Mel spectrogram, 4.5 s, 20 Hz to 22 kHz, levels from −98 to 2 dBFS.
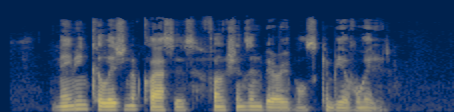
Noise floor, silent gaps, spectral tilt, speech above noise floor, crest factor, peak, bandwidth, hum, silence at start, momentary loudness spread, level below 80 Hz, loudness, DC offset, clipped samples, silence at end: -73 dBFS; none; -5.5 dB/octave; 45 dB; 22 dB; -6 dBFS; 12 kHz; none; 0.55 s; 10 LU; -72 dBFS; -29 LUFS; under 0.1%; under 0.1%; 0.65 s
